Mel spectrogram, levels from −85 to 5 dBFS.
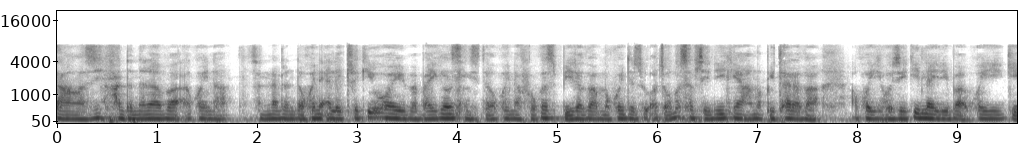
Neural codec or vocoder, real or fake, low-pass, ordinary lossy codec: codec, 16 kHz, 6 kbps, DAC; fake; 7.2 kHz; AAC, 32 kbps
